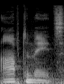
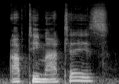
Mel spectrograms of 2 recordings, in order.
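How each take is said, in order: First: It is said with anglicized English sounds. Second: It is said with Latin-like vowel sounds. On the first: This is the popular English form. "the common way that, that it's pronounced in English" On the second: This is closer to the original pronunciation. "I think it's pronounced like optimates"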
